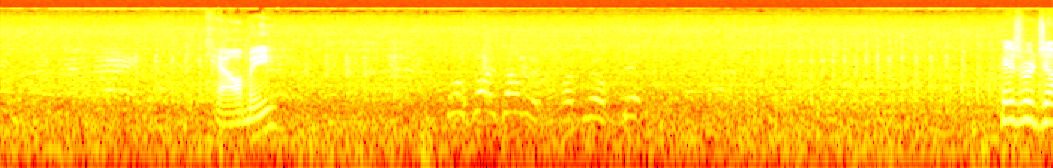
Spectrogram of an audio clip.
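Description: Young men shout loudly across an open field.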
